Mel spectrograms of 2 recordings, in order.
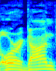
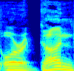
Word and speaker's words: Oregon: Said, the last syllable in Oregon is gun, not gone. You said Oregon Trail. Apparently, it's Oregon Trail. Yeah. Okay. You goober. – All right. Really got, really showed me. Oregon.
